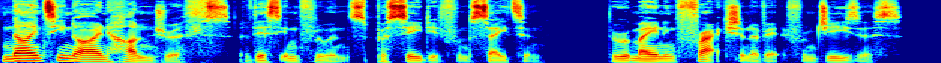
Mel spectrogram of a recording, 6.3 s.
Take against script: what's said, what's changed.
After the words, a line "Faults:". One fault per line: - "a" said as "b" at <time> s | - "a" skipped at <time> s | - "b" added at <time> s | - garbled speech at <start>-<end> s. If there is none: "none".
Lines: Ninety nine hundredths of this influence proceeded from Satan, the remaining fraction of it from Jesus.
Ninety nine hundredths of this influence proceeded from Satan, the remaining fraction of it from Jesus.
Faults:
none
